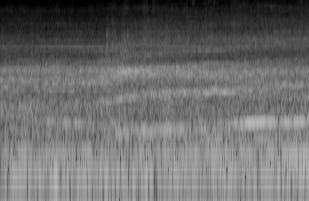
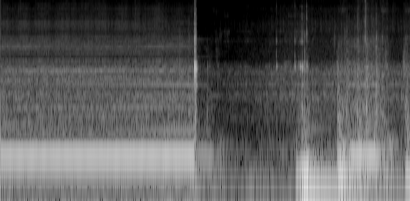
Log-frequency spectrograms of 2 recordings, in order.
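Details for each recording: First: Tormach CNC mill Y axis during traverse, with Z and X sounding normal: a steady, rough, gritty grinding with no clean tone from the worn ball screw, which needs replacement. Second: Tormach CNC mill Y axis after ball screw replacement, slot made taller and way cover tilted out of the way: short jogs with clean steady low hum and quick stops, no grinding or notchiness, much better than before; smooth axis travel.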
